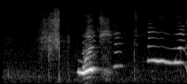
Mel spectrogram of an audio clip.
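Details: Five-week-old Persian kitten at play gives a short, thin, rising mew, then a longer, steady, high mew that drops at the end, with a brief muffled voice-like sound just before.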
